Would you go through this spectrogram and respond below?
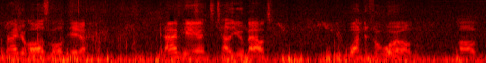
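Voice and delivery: loud, showy host introduction; TV presenter voice. Acted. Mock presenter opens the show.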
